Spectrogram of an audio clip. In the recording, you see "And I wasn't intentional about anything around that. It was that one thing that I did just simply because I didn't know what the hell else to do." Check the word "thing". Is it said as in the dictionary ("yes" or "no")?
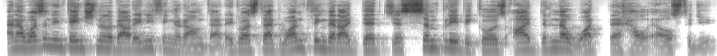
yes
